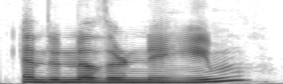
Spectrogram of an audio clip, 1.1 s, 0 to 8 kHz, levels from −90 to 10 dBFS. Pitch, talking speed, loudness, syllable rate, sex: 230 Hz, 170 wpm, -15 LUFS, 5.6 syllables/s, female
